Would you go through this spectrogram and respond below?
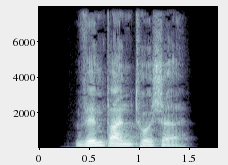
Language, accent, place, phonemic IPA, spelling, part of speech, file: German, Germany, Berlin, /ˈvɪmpərnˌtʊʃə/, Wimperntusche, noun, De-Wimperntusche.ogg
- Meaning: mascara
